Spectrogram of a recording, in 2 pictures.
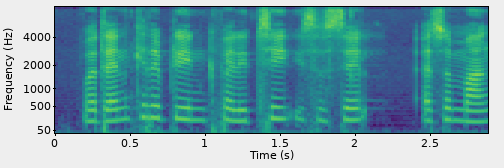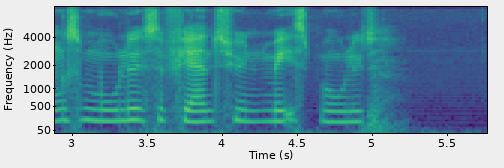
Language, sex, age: Danish, female, 23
